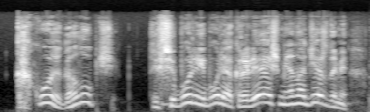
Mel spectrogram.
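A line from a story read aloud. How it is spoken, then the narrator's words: Joyful exclamation. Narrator (Russian): радостно воскликнул Альбер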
